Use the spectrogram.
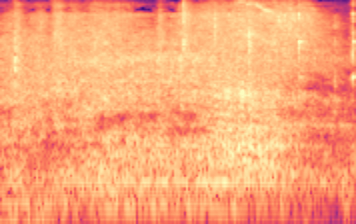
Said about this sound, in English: I've left my patio door open, and I may have to let me close it right now. I see a big delivery truck, a mattress delivery truck, pulling up.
